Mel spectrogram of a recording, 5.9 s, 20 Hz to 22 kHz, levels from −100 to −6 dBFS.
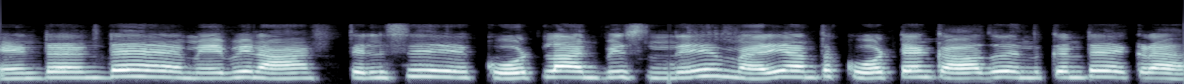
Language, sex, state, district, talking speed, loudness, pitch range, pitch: Telugu, female, Andhra Pradesh, Srikakulam, 100 wpm, -15 LUFS, 235-275 Hz, 255 Hz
